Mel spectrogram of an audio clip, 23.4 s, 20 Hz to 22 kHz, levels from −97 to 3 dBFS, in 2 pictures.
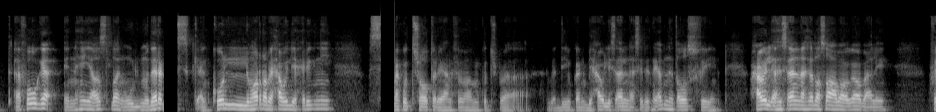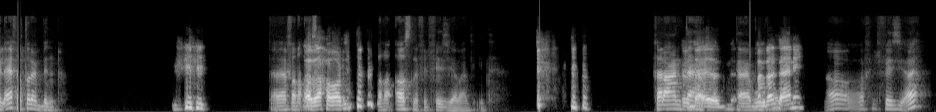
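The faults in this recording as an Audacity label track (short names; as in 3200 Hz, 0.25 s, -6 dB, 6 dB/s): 2.050000	2.230000	gap 0.182 s
4.760000	4.940000	gap 0.179 s
11.930000	11.960000	gap 30 ms
18.450000	18.450000	gap 2.3 ms
21.080000	21.080000	pop -15 dBFS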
